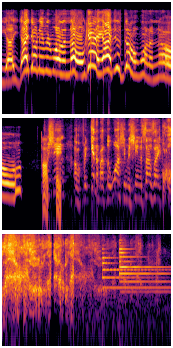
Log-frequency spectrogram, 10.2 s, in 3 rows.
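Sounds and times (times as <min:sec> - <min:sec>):
speech: 0:00.0 - 0:08.2
doorbell ringing in two tones: 0:08.8 - 0:10.1.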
